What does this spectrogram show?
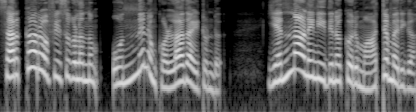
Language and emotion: Malayalam, angry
